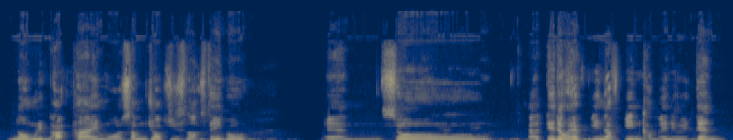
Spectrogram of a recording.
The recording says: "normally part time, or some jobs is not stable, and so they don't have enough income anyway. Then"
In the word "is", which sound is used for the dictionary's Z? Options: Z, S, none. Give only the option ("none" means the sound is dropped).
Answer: S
